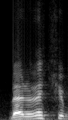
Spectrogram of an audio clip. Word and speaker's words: berveç: Vecihten önce gelen bere yüzde milyon ber okunur. Bir ne zaman okunur? Şimdi ber edat üzerinde demek. Vecihten sonra le varsa ber vecihle olmaz. Bir vecihle olur o zaman. Bir şekilde. Vecih kelimesinden le la iki edatı gelirse bere bir okunur. Ama ek yoksa berveç.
